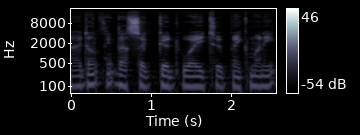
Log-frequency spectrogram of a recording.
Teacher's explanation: nice chunking and again a little bit of eliding of the teas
